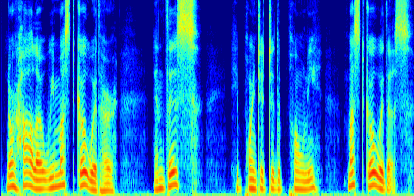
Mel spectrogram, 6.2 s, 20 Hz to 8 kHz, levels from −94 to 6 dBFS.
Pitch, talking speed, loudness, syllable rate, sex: 145 Hz, 145 wpm, -17 LUFS, 4.7 syllables/s, male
